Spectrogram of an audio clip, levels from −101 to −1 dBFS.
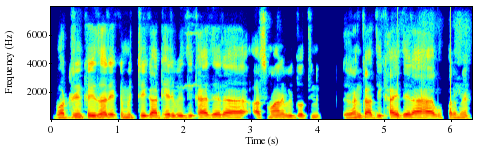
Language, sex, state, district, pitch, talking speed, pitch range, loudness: Hindi, male, Bihar, Saharsa, 110 Hz, 245 wpm, 110-115 Hz, -16 LUFS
